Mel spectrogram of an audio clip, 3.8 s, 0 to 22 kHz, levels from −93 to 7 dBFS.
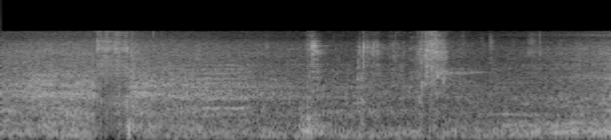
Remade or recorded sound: recorded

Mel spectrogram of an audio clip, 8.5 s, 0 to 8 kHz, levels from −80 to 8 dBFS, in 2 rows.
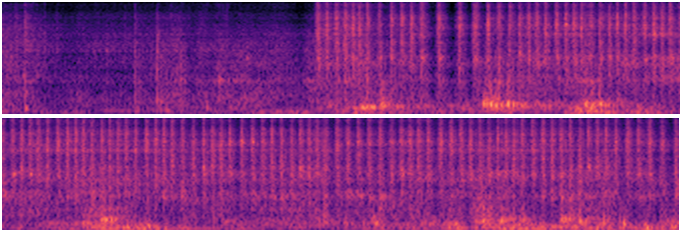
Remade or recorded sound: remade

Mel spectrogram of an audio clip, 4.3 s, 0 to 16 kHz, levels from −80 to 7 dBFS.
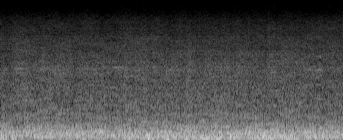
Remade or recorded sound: remade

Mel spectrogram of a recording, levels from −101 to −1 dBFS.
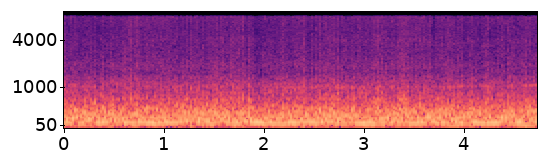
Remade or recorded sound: recorded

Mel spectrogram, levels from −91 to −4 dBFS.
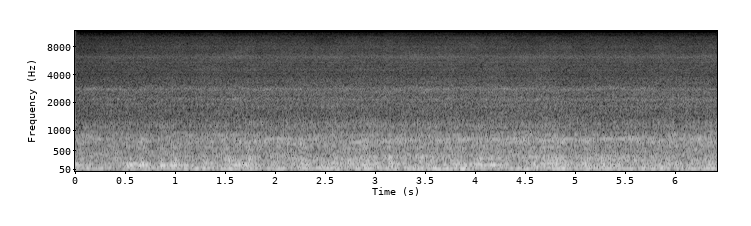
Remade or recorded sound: remade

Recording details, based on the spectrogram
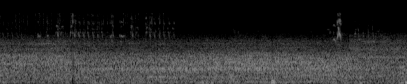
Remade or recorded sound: recorded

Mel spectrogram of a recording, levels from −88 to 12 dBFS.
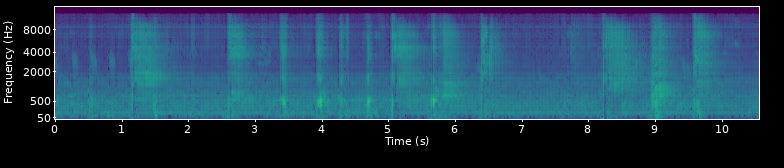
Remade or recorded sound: remade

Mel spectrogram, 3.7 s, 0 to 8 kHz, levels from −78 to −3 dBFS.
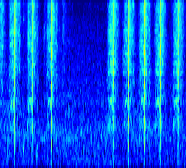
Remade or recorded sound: recorded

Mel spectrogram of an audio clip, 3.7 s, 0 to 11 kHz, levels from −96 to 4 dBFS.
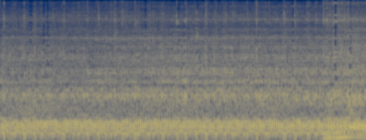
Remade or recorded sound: recorded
